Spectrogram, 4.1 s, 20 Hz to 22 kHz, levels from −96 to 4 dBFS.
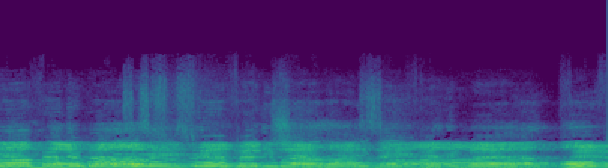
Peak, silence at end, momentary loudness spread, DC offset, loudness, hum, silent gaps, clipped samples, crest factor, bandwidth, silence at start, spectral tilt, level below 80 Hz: -8 dBFS; 0 s; 5 LU; under 0.1%; -23 LUFS; none; none; under 0.1%; 16 dB; 12.5 kHz; 0 s; -5 dB/octave; -54 dBFS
